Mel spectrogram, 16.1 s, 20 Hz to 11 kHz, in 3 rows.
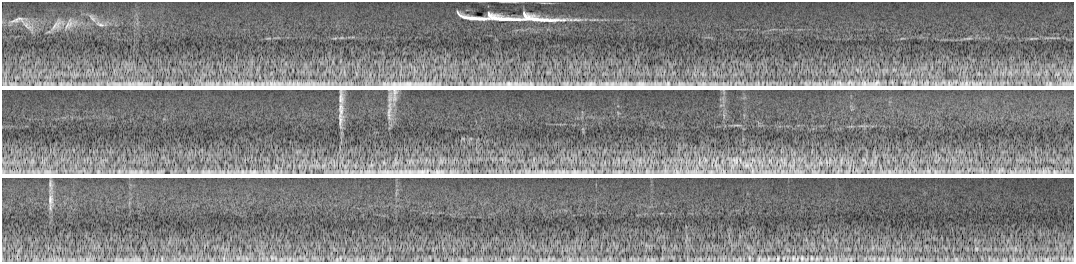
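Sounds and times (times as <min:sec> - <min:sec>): songbird chirping: 0:01.4 - 0:03.0.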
